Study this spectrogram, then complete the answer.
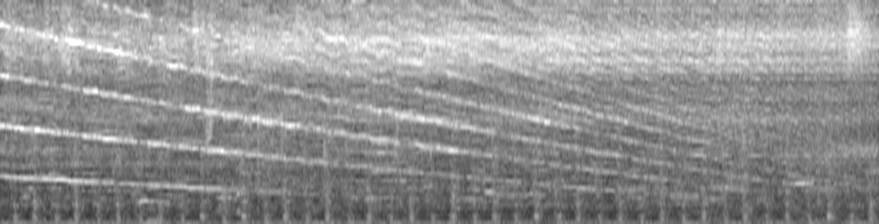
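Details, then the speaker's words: Old Beko washing machine under test: motor hum with rhythmic swish about twice a second and falling motor tones as the drum reverses; normal agitation noise. "No, that's the noise of it. Agitating."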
